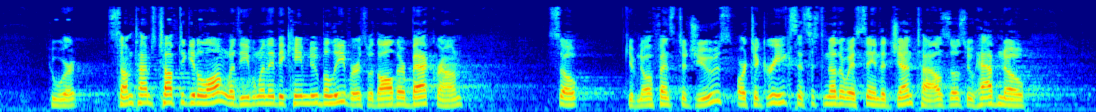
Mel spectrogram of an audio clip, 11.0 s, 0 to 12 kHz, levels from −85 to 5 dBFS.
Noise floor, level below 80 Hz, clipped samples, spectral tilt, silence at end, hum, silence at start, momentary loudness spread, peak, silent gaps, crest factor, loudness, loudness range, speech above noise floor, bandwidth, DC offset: -58 dBFS; -64 dBFS; under 0.1%; -5.5 dB/octave; 0.6 s; none; 0.5 s; 10 LU; -2 dBFS; none; 22 dB; -23 LUFS; 6 LU; 36 dB; 10.5 kHz; under 0.1%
